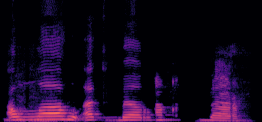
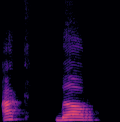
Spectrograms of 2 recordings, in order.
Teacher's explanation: Jadi memang huruf kaf itu keluar udara soalnya.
